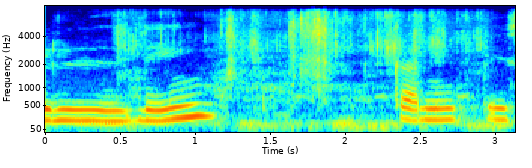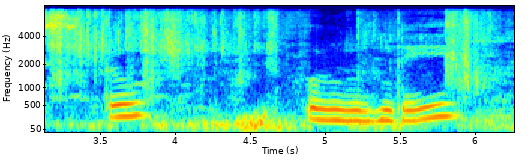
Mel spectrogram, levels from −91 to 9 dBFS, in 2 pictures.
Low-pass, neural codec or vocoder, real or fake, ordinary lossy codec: 7.2 kHz; none; real; Opus, 64 kbps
